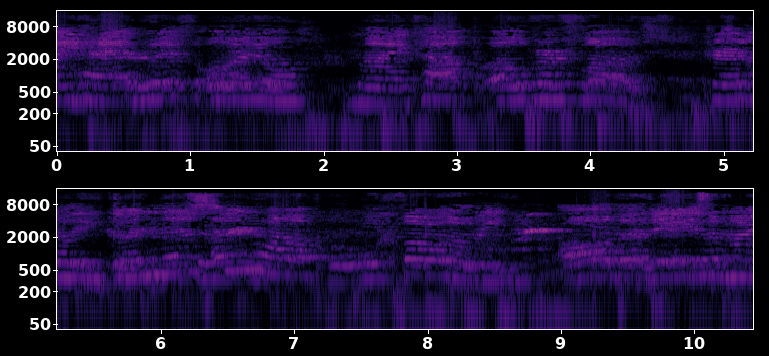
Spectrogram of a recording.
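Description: Young children singing their memory work, in short phrases with held notes and brief pauses between them.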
